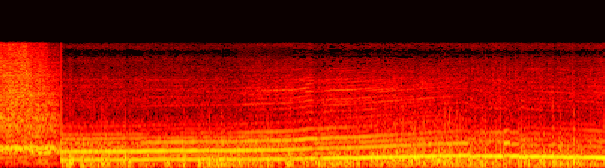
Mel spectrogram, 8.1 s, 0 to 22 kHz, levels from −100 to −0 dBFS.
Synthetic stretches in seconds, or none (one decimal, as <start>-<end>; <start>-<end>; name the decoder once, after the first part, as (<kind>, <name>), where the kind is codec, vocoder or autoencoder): 3.2-3.9 (codec, DAC)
